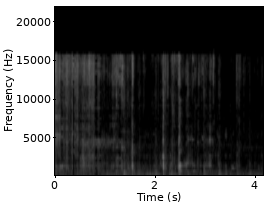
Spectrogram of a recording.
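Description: Biting into and chewing a deep-fried brown-sugar glutinous rice cake close to the microphone, its crisp fried crust crunching in a run of many small sharp crackles.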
